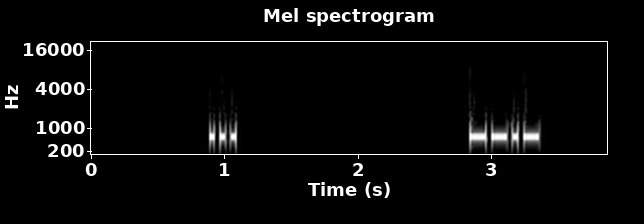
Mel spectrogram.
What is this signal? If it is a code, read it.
Morse code, heard as a keyed tone, about 30 wpm, spaced as for 5 wpm, 700 Hz. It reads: SQ
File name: Lesson 38d - Letter q - Two Characters 30wpm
